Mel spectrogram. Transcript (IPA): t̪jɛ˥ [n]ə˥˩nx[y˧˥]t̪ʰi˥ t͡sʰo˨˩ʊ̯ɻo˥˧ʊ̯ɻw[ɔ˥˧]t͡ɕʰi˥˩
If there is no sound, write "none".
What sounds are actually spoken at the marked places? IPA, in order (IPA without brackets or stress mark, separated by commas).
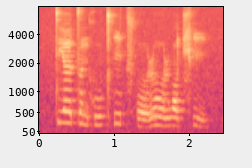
t̪, u˧˥, ɔ˥˧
